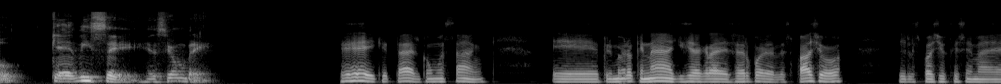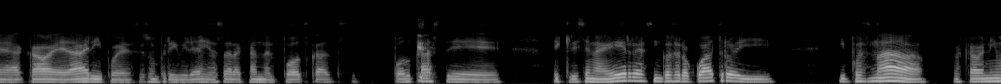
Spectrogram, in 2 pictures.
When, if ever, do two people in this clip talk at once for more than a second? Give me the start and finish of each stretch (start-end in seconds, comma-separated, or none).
none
